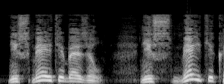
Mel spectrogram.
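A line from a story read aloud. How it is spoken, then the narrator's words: Shout. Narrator (Russian): крикнул он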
